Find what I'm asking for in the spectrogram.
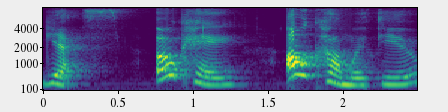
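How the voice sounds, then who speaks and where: A woman's put-on character voice at a fairly high pitch. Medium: read story.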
